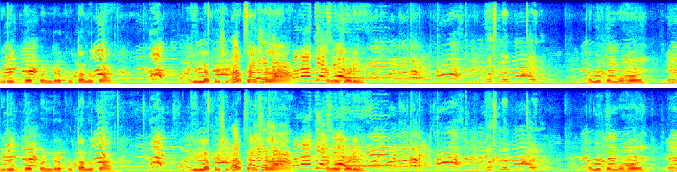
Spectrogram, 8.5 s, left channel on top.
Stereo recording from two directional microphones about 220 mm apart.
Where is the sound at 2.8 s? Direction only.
55° left (ahead or behind).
